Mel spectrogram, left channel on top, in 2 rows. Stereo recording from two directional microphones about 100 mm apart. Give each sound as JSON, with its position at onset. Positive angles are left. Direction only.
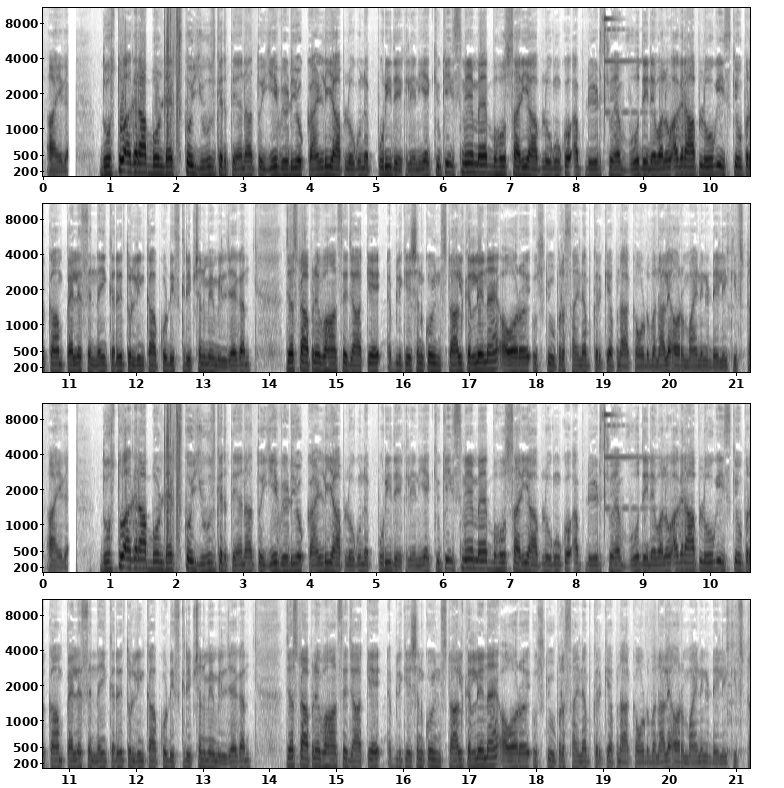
{"t": 0.1, "sound": "speech", "side_deg": 35}
{"t": 2.1, "sound": "speech", "side_deg": 20}
{"t": 5.9, "sound": "speech", "side_deg": 35}
{"t": 14.2, "sound": "speech", "side_deg": 60}
{"t": 19.8, "sound": "speech", "side_deg": 50}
